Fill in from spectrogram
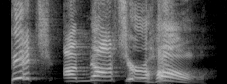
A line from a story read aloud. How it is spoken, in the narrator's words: banshee shriek from inside the room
